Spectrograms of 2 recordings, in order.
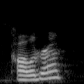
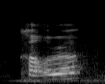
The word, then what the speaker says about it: cholera: But, yeah, so, in the love in the time of, how did you pronounce it? – Cholera. – Cholera.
